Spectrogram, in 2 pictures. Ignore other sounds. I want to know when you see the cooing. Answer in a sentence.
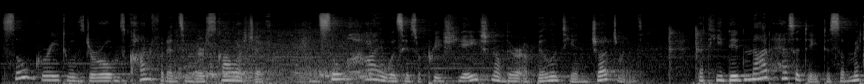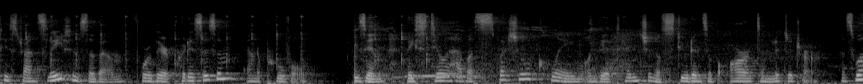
The cooing can be heard from 1.7 to 3.8 s and from 12.2 to 14.8 s.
